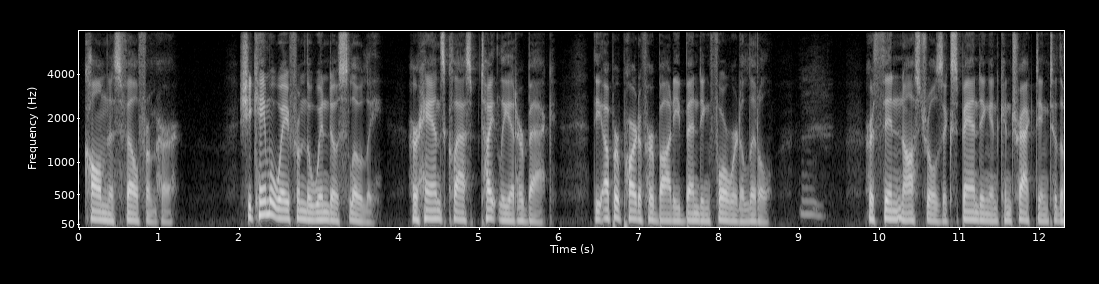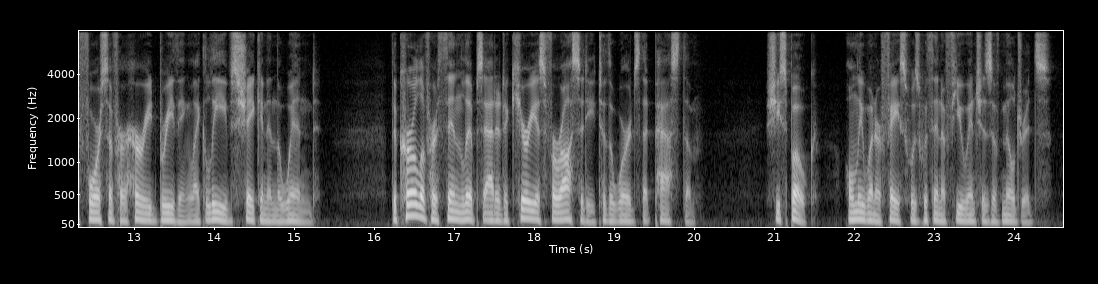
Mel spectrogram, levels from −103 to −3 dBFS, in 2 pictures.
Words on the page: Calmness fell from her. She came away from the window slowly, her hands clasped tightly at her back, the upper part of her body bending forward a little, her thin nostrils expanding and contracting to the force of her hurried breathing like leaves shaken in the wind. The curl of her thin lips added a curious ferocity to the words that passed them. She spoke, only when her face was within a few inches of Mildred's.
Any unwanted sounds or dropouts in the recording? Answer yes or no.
yes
